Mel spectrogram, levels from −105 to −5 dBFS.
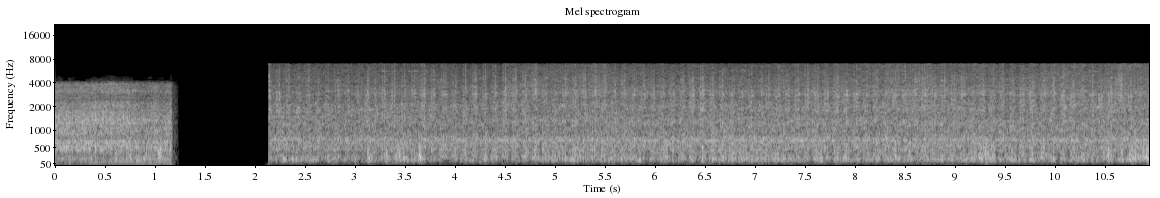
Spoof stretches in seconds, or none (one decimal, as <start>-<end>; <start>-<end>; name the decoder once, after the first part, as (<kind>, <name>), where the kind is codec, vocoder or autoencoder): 3.9-7.1 (vocoder, Vocos); 9.8-10.4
